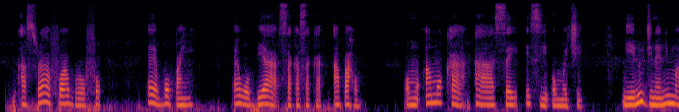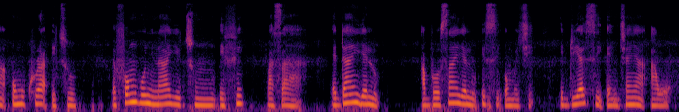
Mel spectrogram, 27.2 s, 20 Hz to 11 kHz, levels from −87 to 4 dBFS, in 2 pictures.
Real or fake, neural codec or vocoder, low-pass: real; none; 9.9 kHz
